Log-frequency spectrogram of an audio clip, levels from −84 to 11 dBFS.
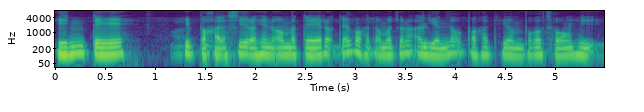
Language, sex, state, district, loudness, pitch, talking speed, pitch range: Mizo, male, Mizoram, Aizawl, -18 LUFS, 115 Hz, 295 wpm, 110-120 Hz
